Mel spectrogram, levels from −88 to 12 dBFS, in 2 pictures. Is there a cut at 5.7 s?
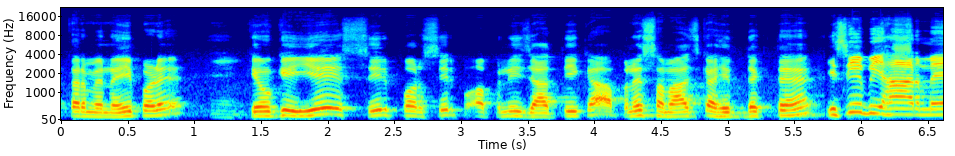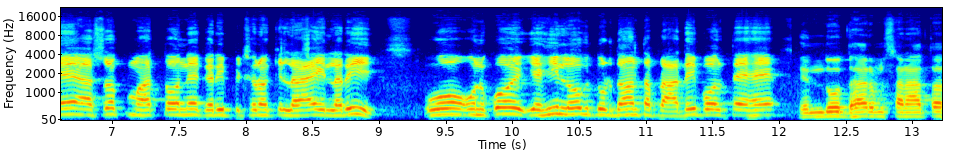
yes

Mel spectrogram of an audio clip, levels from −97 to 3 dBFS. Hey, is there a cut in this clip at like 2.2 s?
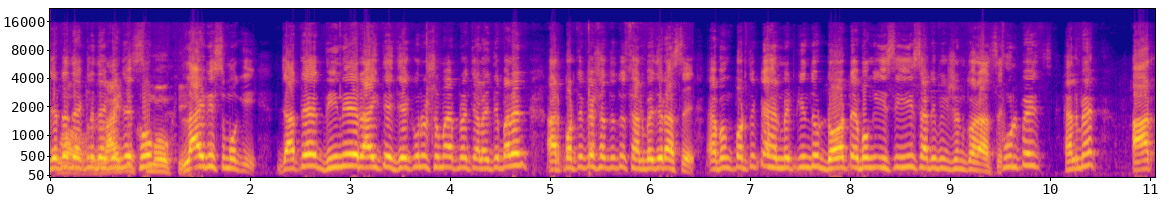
no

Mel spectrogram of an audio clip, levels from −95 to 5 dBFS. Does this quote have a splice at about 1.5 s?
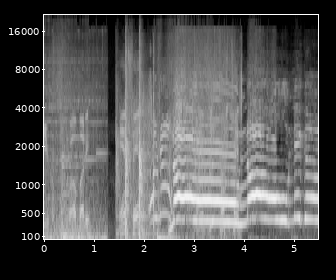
yes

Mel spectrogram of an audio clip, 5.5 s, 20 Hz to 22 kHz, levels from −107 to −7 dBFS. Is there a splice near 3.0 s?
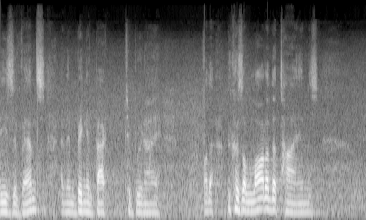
yes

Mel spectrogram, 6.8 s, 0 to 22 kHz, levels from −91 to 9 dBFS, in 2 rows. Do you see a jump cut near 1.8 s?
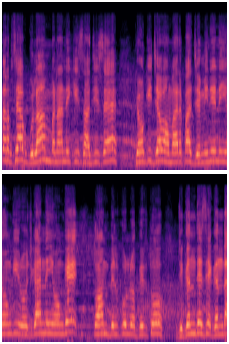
no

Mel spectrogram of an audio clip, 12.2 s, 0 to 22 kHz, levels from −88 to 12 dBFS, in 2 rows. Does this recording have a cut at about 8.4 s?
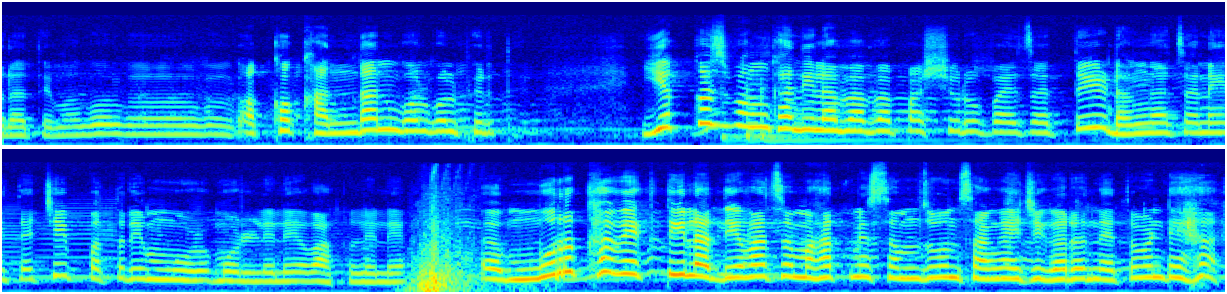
yes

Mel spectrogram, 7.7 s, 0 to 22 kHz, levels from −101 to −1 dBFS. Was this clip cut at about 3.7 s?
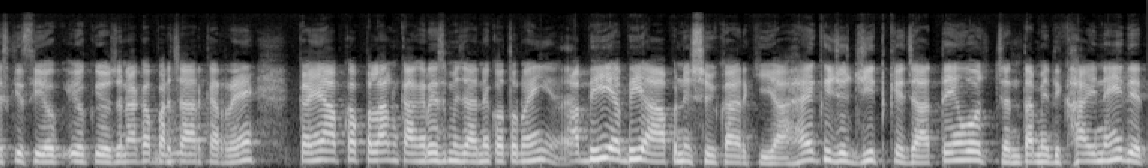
yes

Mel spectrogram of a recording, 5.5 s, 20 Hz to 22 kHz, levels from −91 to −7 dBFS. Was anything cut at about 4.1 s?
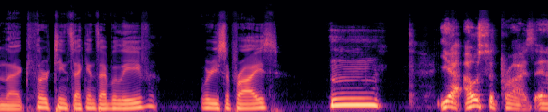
no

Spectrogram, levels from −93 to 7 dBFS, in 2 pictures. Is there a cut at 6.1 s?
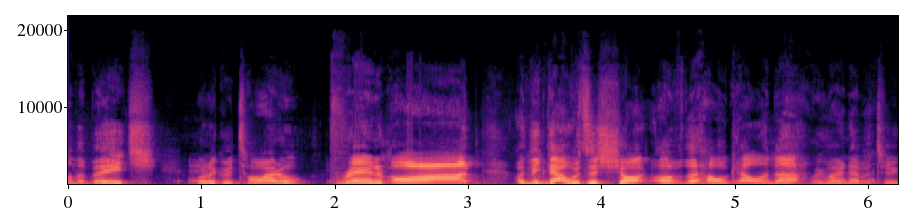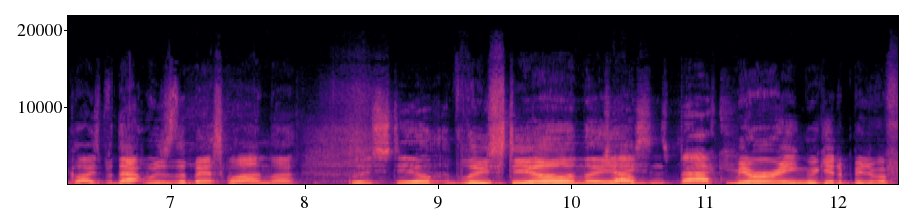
no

